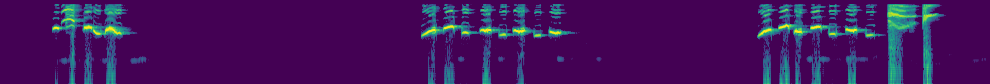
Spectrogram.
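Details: Caged Bali orange-headed thrush singing loud, tight 'tembakan sirtu' phrases meant to train other thrushes: three short bursts of quick whistled and chattered notes, evenly spaced, ending in a harsh broadband burst.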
